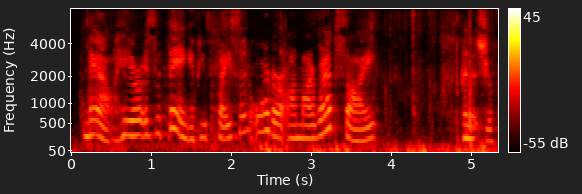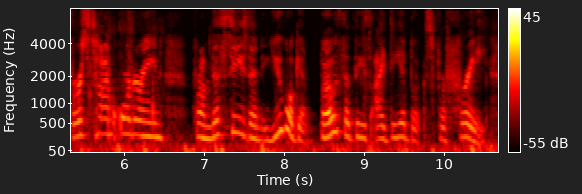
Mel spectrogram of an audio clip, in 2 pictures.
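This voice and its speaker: High-pitched speech from a woman at a fairly slow pace, with lively intonation and noticeable background noise. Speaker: direct sales consultant demonstrating crafts. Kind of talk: sales pitch. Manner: animated.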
